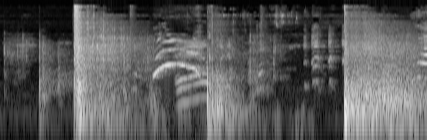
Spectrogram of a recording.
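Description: A firework bursts with a loud bang.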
